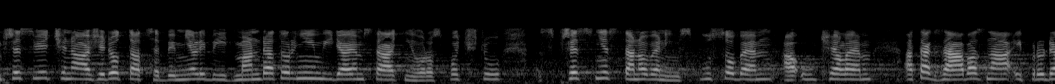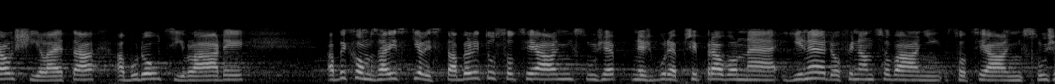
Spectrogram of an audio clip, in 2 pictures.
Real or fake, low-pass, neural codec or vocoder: real; 5.4 kHz; none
